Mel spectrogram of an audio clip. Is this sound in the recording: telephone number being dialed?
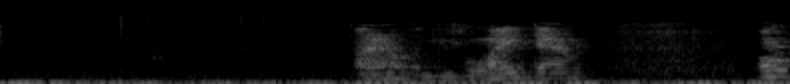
no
